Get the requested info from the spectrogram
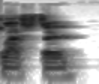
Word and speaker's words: Leicester: And by the way, just so that people know, a common misconception is that Leicester is pronounced Leicester, but for some reason I have no idea why. It's actually pronounced Leicester.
